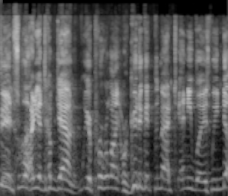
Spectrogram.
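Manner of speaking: high-pitched mocking complaint; mock frustrated fan. Podcaster parrots his co-host's complaint to the boss, mock frustration. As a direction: whine it up high, imitating his griping. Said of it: "You're frustrated".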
